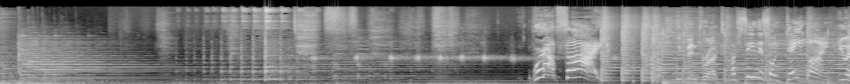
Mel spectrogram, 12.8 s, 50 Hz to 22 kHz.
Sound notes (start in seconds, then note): 4.5 breathing heavy; 9.7 upbeat country music plays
